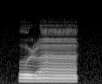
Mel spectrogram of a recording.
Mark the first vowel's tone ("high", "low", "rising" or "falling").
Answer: high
